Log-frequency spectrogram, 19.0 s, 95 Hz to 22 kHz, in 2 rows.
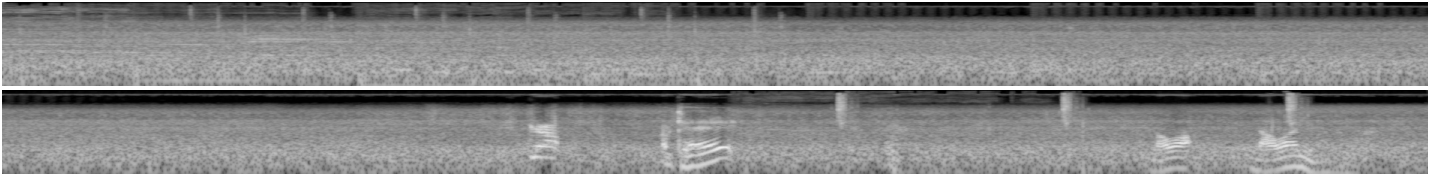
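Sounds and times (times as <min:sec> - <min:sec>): steady rushing outdoor noise: 0:00.0 - 0:19.0.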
